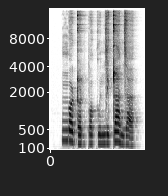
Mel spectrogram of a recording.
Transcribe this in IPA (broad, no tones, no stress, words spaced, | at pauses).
ŋɔ ʈɔɖpɔ kunziʈanza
